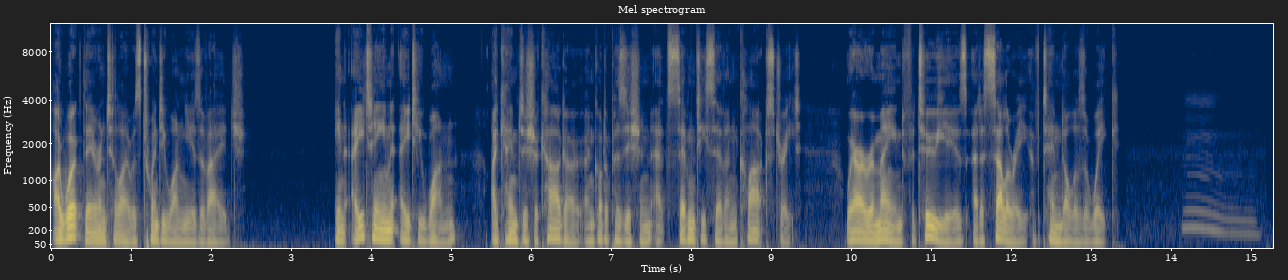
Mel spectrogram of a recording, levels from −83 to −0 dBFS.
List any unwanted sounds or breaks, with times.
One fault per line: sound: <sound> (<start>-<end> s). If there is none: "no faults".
sound: sigh (14.1-15.2 s)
